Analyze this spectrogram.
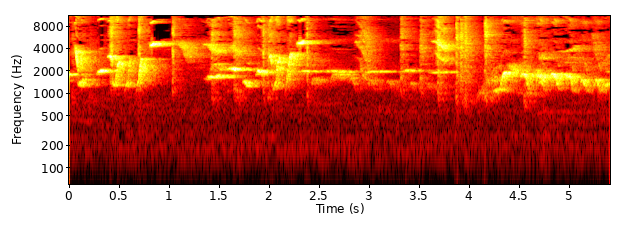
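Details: White-rumped shama (Copsychus malabaricus) singing while halfway through its moult, a rich, varied stream of clear whistles mixed with harsh, scratchy notes, with quick changes in pitch and barely a pause.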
